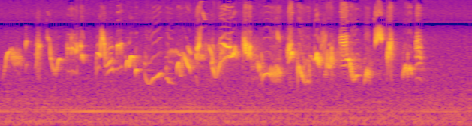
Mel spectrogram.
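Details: Garden warbler, tentatively identified, singing eagerly and loudly in Norway: a continuous, hurried warble of varied scratchy and fluty phrases, jumping up and down in pitch, with a faint steady hum behind.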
